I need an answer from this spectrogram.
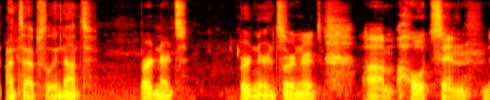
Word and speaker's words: Hoatzin: Hoatzin is how you pronounce that.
